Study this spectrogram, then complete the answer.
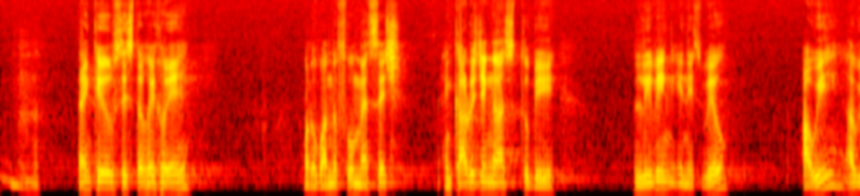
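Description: A man speaks calmly through a microphone, heard over loudspeakers in an echoing hall.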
